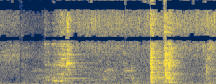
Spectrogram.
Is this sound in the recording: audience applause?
no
